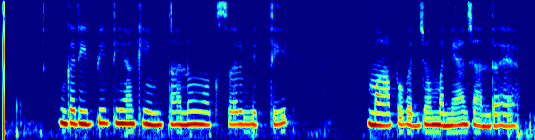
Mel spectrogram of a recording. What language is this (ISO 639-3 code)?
pan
